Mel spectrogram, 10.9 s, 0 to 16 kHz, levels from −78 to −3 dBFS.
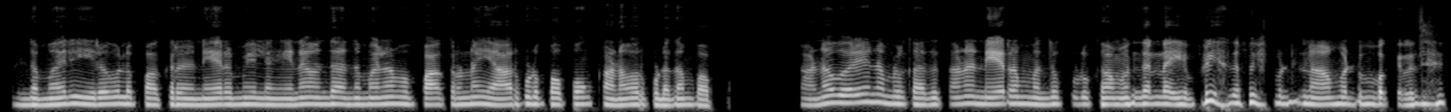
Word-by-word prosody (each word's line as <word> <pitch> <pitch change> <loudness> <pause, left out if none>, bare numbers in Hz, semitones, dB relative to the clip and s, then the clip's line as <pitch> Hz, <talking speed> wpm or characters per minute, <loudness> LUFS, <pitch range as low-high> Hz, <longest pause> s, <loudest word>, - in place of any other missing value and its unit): இந்த 165 +1 +1
மாதிரி 180 +3 +2
இரவுல 190 +2 +1
பாக்கிற 170 +1 0 0.2
நேரமே 175 +1 +1
இல்லங்க. 170 -1 0
ஏன்னா 180 +2 +1
வந்து 185 +1 +1
அந்த 175 - -1
மாரிலாம் 185 +2 +1
நம்ம 185 -1 -1
பாக்குறோம்னா 180 +2 0
யார் 170 +2 0
கூட 185 -1 +2
பார்ப்போம், 185 +1 -1
கணவர் 170 +1 +1
கூட 155 - +2
தான் 170 0 -1
பார்ப்போம். 150 -3 -4 0.5
கணவரே 215 +7 +1
நம்மளுக்கு 195 -5 0
அதுக்கான 185 +3 -2
நேரம் 190 +1 +2
வந்து 180 +2 0
குடுக்காம 180 -1 -1
இருந்தா 190 -1 +2
எப்படி 215 +11 +1
அதை 210 +1 0
போய் 205 +1 -1
நான் 175 +2 +1
மட்டும் 185 0 -1
பார்க்கறது? 175 +1 -2
180 Hz, 175 wpm, -22 LUFS, 175-190 Hz, 0.5 s, மாதிரி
